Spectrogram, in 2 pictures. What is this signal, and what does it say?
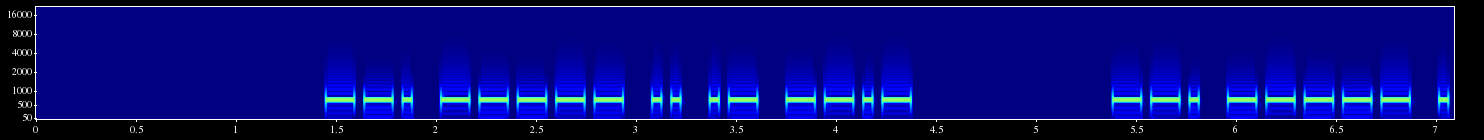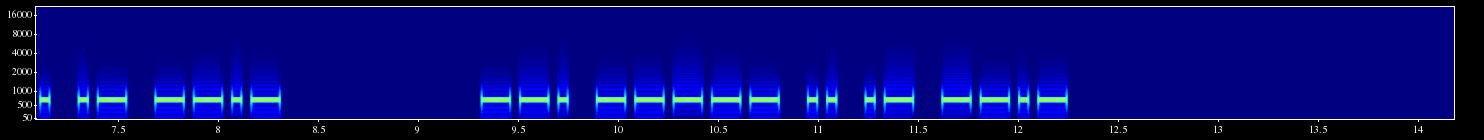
Morse code, heard as a keyed tone, about 25 wpm, 700 Hz. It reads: G0IAQ G0IAQ G0IAQ
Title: DXCC-100 Call Signs - 5 Characters - Repeated 3x - 25wpm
